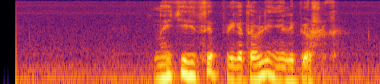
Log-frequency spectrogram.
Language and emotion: Russian, neutral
